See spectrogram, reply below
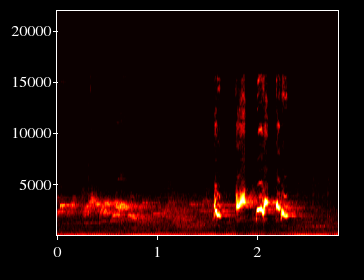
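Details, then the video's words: Red-whiskered bulbul in a cage singing its main song pattern distinctly: a soft chattering start, then a crisp, loud phrase of four or five rich, rolling whistled notes, with a faint low hum beneath. "วางสำนวนชัดๆ"เดินเพลงแม่บท ชัดถ้อยชัดคำ"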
